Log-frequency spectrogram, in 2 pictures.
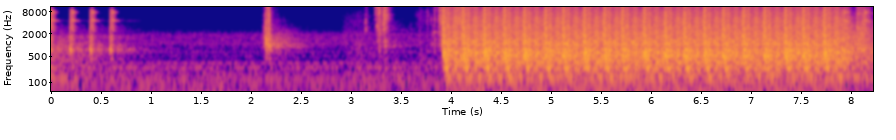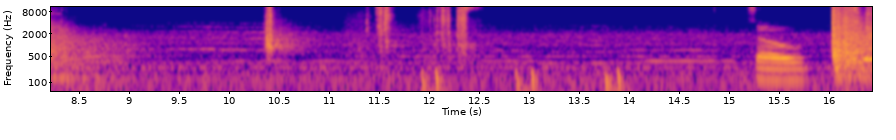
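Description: A weapon firing in the sci-fi shooter Angels Fall First: a few sharp single shots, then a dense rapid burst lasting about four seconds, followed by more scattered shots and mechanical clicks.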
